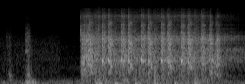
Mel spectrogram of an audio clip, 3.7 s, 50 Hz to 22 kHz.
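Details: 1989 Yamaha Moto-4 350 after budget rebuild, first crank: a few seconds of steady, even starter chugging about three turns a second that never catches; crank no start, likely stale gelled fuel in the carburetor.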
